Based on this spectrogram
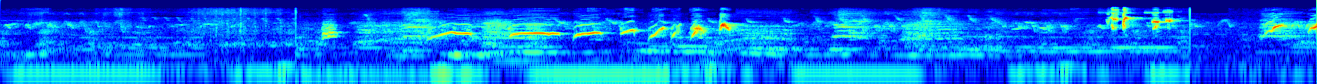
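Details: White-rumped shama, a spotted Medan bird, singing: rising and falling whistled phrases and short slurred notes, growing louder midway, with high sharp notes at the end over a steady low hum.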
